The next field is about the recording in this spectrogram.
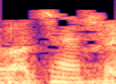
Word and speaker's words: Waukesha: All right, speaking of trials, here's the result of the trial in Waukesha? I think that's how you pronounce it. – Yeah, Waukesha.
